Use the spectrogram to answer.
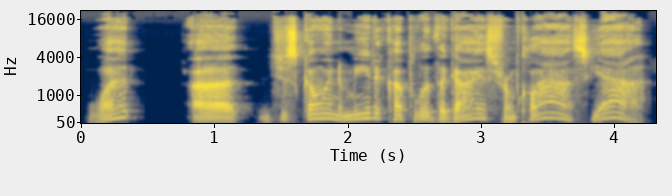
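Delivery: put-on high-pitched, evasive boy; boy fumbling for a cover story; caught-out boy. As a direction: improvise an excuse in a high voice. Voices the caught son.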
